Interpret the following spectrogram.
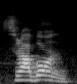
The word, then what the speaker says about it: শ্রাবণ: উচ্চারণটা হচ্ছে তালব্য স এর মতো।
